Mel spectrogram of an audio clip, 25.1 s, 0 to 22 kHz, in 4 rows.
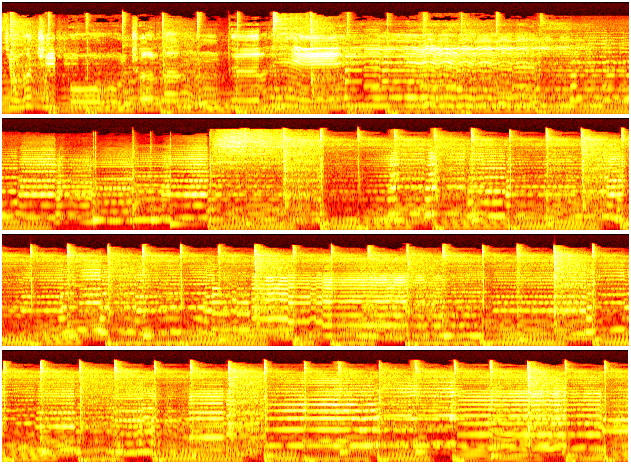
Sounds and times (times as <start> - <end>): Accordion: 0.0 - 25.0.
